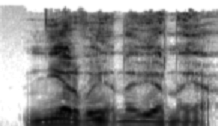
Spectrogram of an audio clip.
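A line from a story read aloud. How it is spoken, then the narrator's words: Sighing. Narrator (Russian): вздохнул он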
